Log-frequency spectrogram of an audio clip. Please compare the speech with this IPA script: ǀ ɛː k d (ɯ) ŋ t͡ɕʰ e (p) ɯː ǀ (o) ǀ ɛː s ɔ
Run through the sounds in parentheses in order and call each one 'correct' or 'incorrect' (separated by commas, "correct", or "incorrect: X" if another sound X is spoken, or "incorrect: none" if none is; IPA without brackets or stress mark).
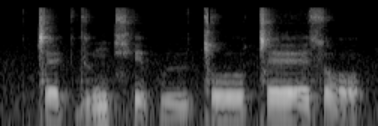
correct, correct, incorrect: oː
